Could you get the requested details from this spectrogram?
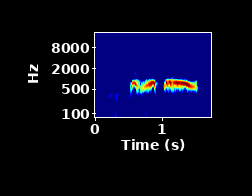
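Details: Cooing spotted dove luring wild doves, a single phrase of a short undulating coo and a longer, gently falling coo, with faint low thumps in the background.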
